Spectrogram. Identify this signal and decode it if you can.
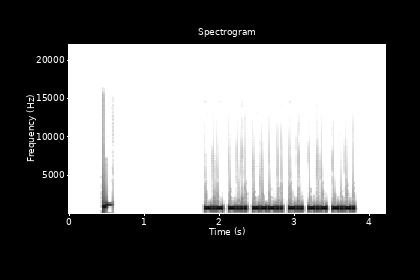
Morse code, heard as a keyed tone, about 36 wpm, 700 Hz. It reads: KB8DKC
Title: Speed Racing - USA 2x3 Call Signs 30wpm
